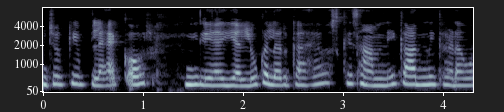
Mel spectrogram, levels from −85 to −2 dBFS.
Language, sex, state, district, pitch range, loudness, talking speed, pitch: Hindi, female, Bihar, Madhepura, 250-295 Hz, -30 LUFS, 220 wpm, 275 Hz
